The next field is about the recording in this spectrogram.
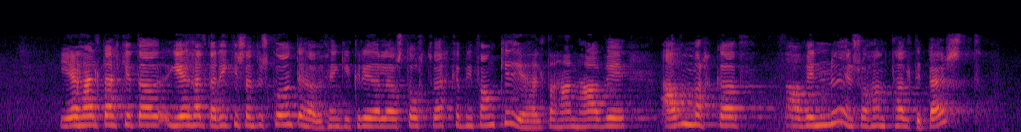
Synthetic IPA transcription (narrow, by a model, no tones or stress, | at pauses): jɛɣɦɛlt̪ɛhcɛt̪aðjɛɣɦɛlt̪aðriːcɪslant̪ʏskɔːðant̪ɪɦavɪfejɲcɪkɾɪːðalɛɣast̪owr̥t̪vɛr̥kœpnifawŋcɪðjɛɣhɛlt̪aðɦanːɦaːvɪaðmar̥kaðavɪnːʏejnsɔɦanːt̪ʰaːlt̪ɪpɛst̪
